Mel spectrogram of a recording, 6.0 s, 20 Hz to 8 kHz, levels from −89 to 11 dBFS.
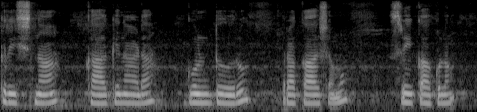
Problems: constant background noise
